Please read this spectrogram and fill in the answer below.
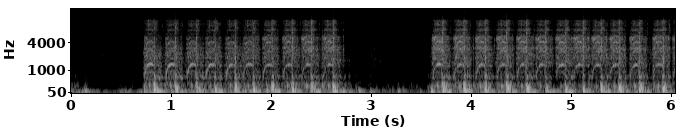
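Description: Airsoft rifle firing long full-auto bursts: a fast, even string of shots with the gearbox's mechanical chatter, about two seconds of firing, a short pause, then a second longer burst.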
